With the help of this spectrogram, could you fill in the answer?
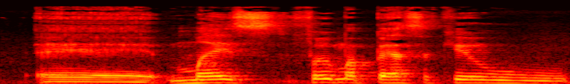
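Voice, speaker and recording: With a Colombian accent, a man talks in very wide pitch swings. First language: Spanish (speaking Portuguese). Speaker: playwright. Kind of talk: self-interview about own play. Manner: halting, many fillers.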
